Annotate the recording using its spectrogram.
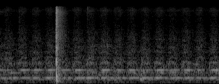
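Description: A single light knock about half a second in as a cardboard filament spool is set down on a table, over a steady hum.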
